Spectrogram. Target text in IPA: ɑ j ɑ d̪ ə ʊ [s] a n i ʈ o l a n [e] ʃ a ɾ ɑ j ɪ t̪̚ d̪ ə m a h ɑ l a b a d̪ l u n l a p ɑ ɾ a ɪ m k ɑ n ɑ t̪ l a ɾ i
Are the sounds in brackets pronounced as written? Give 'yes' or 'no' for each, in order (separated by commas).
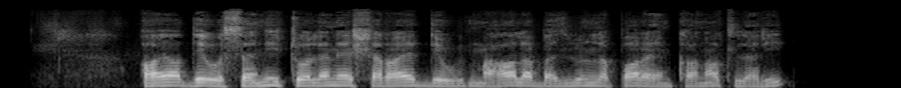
yes, yes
